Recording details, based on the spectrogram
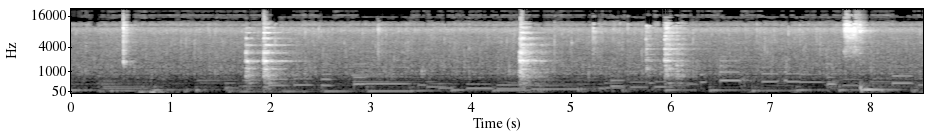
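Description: A pot roast shoulder sizzles in a pot with vegetables and drippings, a steady close frying hiss punctuated by several sharp clinks and scrapes of a utensil against the pot, no talking.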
